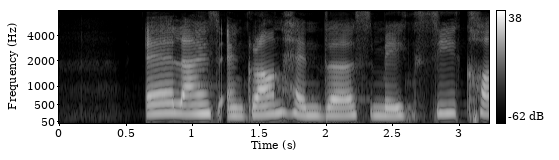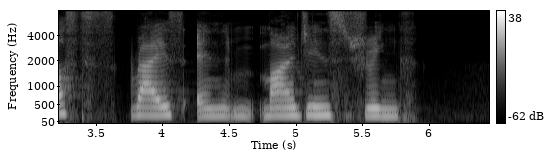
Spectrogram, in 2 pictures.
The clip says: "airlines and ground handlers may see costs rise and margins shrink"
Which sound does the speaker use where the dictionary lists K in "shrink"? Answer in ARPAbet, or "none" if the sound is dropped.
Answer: K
